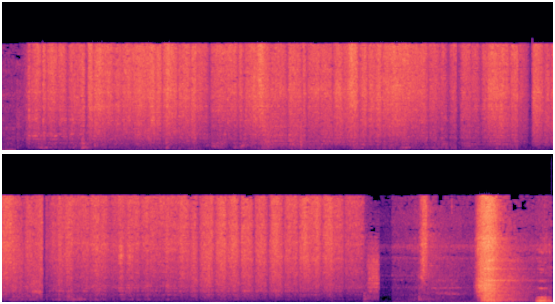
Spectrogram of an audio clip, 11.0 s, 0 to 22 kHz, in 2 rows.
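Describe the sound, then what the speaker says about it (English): A red Scotch-Brite pad scuffs the painted engine bay of a BMW E30 with continuous, close, rasping strokes that end with a few louder handling knocks. "I'm gonna come in with this red scotch pad and scuff this whole bottom pad out"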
